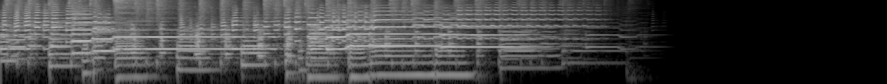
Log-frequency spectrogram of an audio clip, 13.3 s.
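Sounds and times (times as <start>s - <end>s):
waltz music: 0.0s - 9.7s.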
